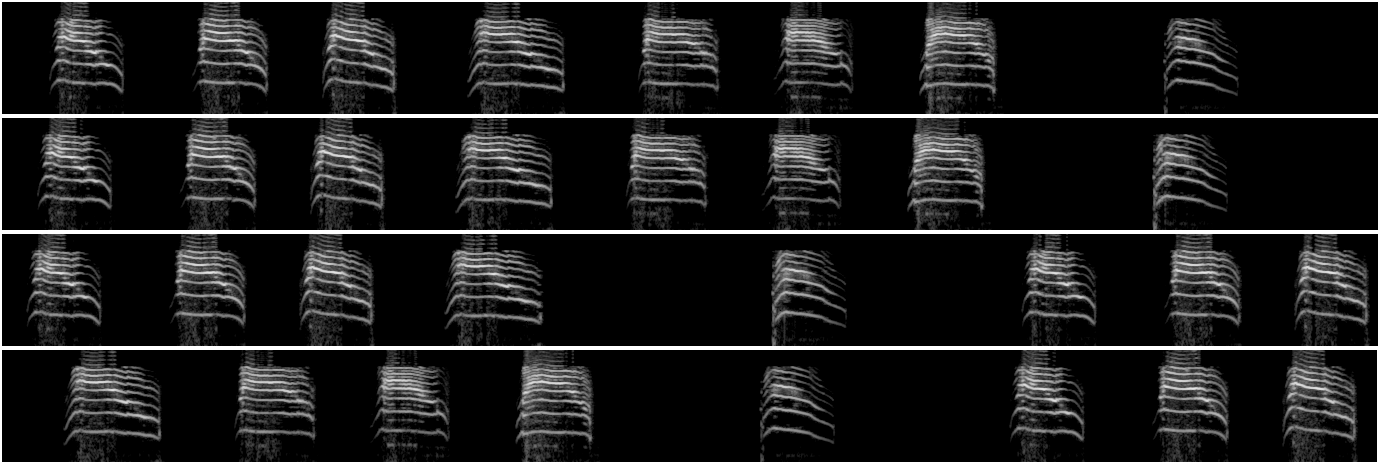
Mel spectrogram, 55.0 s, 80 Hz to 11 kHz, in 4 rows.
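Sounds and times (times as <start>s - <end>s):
cat meowing: 0.5s - 1.3s, 1.9s - 4.0s, 4.7s - 5.7s, 6.4s - 7.2s, 7.8s - 8.6s, 9.2s - 10.0s, 11.6s - 12.4s, 14.1s - 14.9s, 15.6s - 17.7s, 18.3s - 19.3s, 20.0s - 22.2s, 22.8s - 23.7s, 25.3s - 26.1s, 27.8s - 28.6s, 29.2s - 31.3s, 32.0s - 33.0s, 35.2s - 36.0s, 37.7s - 38.5s, 39.2s - 41.2s, 41.9s - 42.9s, 43.6s - 45.8s, 46.4s - 47.2s, 48.9s - 49.7s, 51.4s - 52.2s, 52.8s - 54.9s.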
